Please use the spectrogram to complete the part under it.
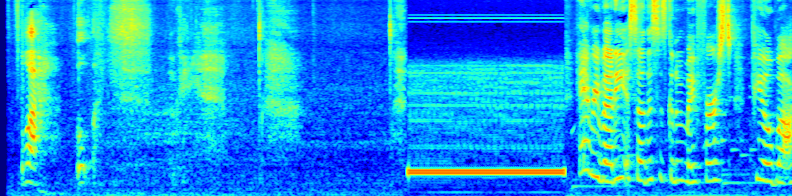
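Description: A young woman talks cheerfully and with animation close by.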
